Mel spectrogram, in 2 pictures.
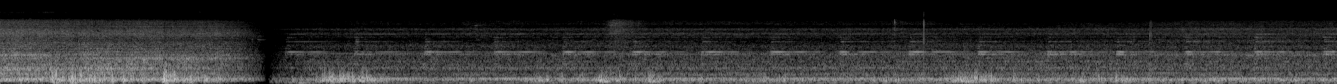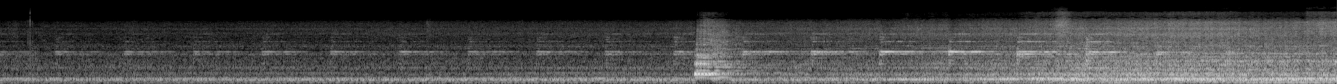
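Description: Via Rail passenger train passing, a steady rumble that grows louder toward the end. The locomotive's horn sounds in long held blasts from about three-quarters of the way through.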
